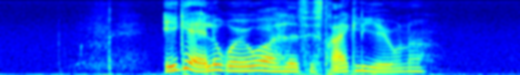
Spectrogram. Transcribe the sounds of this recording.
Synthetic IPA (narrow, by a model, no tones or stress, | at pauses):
e̝ɡ̥əæləʁœʊɐːɦæð̞̩ˠt͡sʰe̝lsd̥ʁaɡ̥əlieʊnɐ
